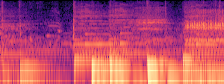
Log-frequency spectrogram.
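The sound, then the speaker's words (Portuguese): Several sheep bleat in overlapping, wavering calls, like a small flock, with a few louder cries standing out against a steady background of animal noise. “Tinha três mil ovelhas e mil cabras.”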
